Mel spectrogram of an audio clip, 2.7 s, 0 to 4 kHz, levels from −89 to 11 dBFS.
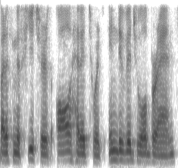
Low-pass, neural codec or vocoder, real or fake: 3.6 kHz; none; real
